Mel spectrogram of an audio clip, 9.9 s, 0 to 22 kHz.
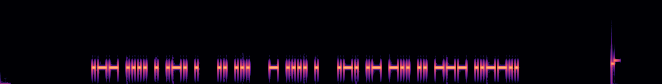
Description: Morse code, heard as a keyed tone, about 28 wpm, 700 Hz. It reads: WHERE IS THE RADIO?
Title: Sentences from Top 1000 Words - Review Part 3 - 28wpm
